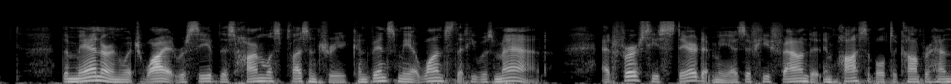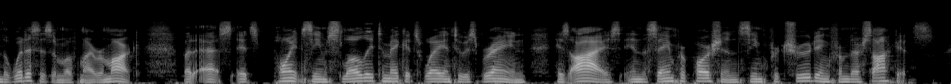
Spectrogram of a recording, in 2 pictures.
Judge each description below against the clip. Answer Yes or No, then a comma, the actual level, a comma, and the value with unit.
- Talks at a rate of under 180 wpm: No, average, 190 wpm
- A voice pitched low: Yes, low, 125 Hz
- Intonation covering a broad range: No, average, 3.6 semitones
